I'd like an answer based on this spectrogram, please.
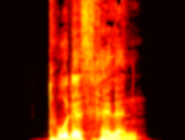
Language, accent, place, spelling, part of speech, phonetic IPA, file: German, Germany, Berlin, Todesfällen, noun, [ˈtoːdəsˌfɛlən], De-Todesfällen.ogg
- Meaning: dative plural of Todesfall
